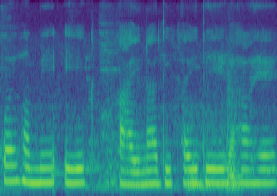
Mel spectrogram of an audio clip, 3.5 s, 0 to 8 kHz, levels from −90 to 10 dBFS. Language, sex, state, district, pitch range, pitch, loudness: Hindi, female, Maharashtra, Gondia, 210-215 Hz, 215 Hz, -14 LUFS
